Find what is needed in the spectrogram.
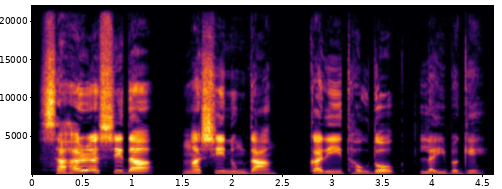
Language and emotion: Manipuri, neutral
